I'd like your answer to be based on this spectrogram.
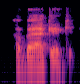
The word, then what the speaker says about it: Habakkuk: But honestly, I just always said Habakkuk. And this is maybe that's a kind of a Midwestern Chicago thing where we accent the middle syllable, but it's just the way it is, Habakkuk.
